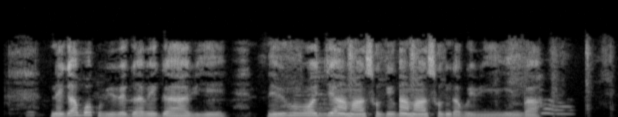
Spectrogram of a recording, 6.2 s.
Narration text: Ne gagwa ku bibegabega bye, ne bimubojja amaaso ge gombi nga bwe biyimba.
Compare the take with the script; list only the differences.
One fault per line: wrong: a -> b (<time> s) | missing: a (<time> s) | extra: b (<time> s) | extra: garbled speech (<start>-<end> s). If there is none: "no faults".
wrong: gombi -> amaaso (4.1 s)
